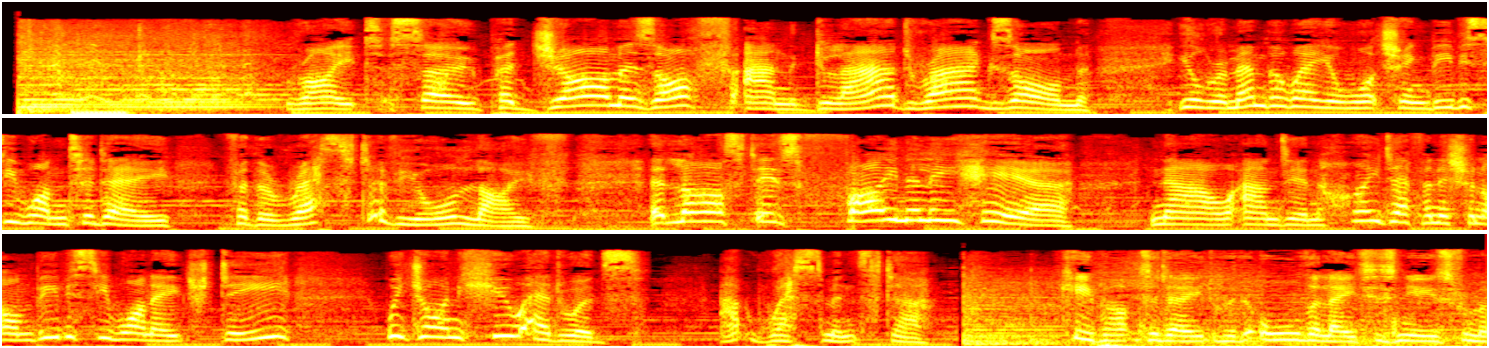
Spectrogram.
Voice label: continuity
